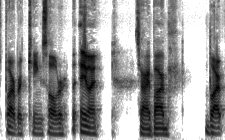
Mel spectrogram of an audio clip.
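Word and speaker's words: Barbara Kingsolver: it's wild good there I said her name wrong it's Barbara King solver but anyway sorry Barb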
